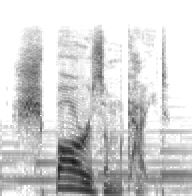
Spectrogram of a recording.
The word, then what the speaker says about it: Sparsamkeit: Sparsamkeit, pronounced Sparsamkeit, roughly means thriftiness or frugality.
